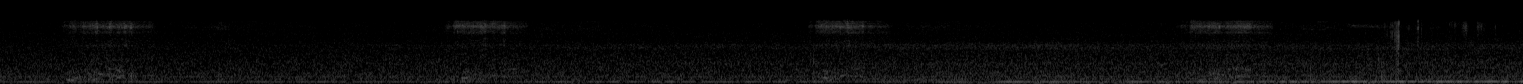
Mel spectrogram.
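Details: Four-month-old French Bulldog puppy napping at a workplace, snoring softly: faint hissing breaths recur about every four seconds over a steady low electrical hum.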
